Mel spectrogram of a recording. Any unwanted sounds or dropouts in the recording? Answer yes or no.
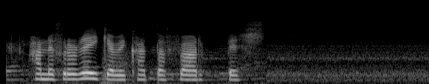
no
